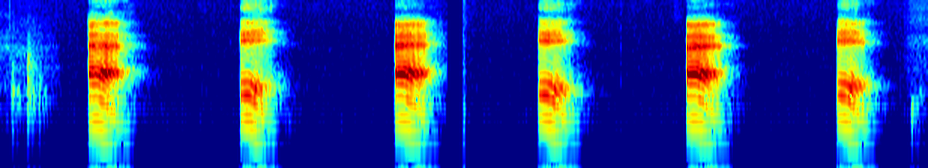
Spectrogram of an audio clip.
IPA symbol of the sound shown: eɪ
